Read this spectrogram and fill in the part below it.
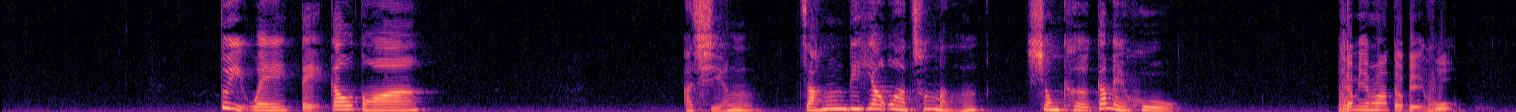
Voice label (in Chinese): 對話, 閩南語; 閩南語語言能力認證; 閩南語能力測驗題本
